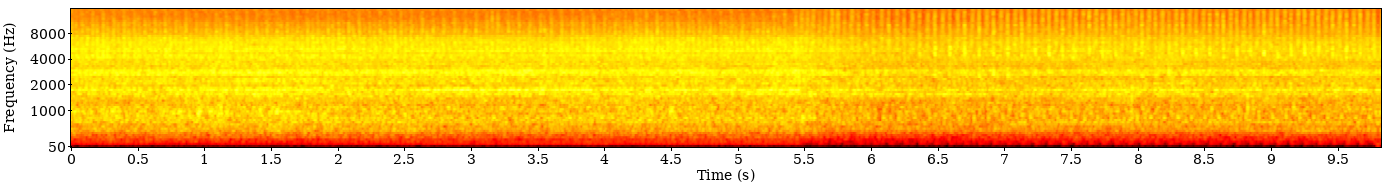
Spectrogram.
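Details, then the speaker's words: Exmark 44 mower, Kawasaki FH701V V-twin, valves already adjusted: uneven lopey putter missing every other beat; one cylinder dead because that side of the two-barrel carburetor gets no fuel (starting fluid revives it); carburetor to be replaced. "now it's cranking and running fine on its own but this cylinder over here is not uh getting gas and the valves have already been adjusted"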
